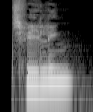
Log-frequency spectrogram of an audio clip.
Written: tvilling

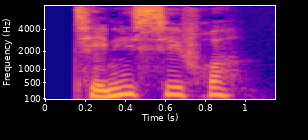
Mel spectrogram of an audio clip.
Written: tenniscifre

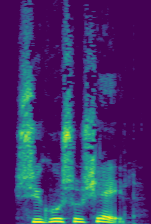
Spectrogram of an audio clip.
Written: psykosocial

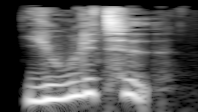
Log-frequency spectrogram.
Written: juletid

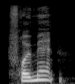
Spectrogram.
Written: frømand

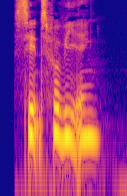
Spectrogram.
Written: sindsforvirring

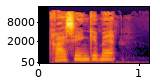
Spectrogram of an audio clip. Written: græsenkemand

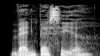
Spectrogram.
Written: vandbaseret

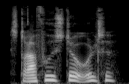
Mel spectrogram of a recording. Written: strafudståelse

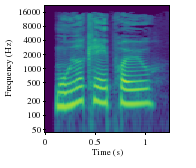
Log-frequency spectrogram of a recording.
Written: moderkageprøve

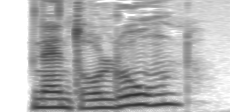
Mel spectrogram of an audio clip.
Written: nandrolon

